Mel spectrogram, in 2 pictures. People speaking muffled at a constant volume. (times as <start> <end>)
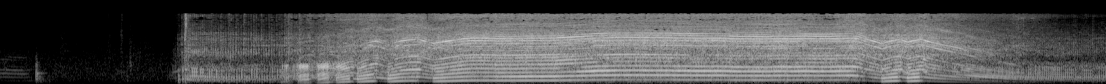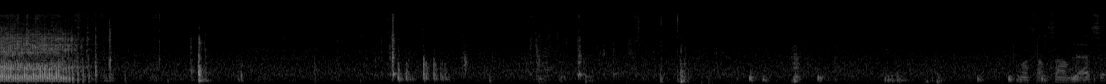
21.0 22.1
